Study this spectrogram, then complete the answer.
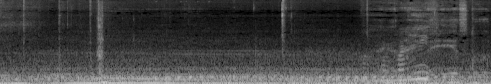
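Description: Road traffic rumbles past steadily nearby, with low engine and tyre noise throughout and a voice heard at times over it.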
